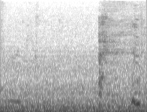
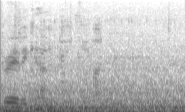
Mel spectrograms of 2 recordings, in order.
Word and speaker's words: Rubicon: So it's not pronounced Rubicon? No, it's not. No, it's Rubicon.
